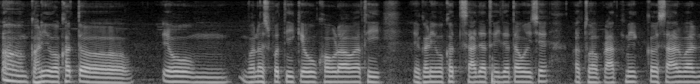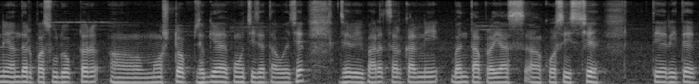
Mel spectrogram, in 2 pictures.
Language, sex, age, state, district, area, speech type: Gujarati, male, 30-45, Gujarat, Rajkot, rural, spontaneous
